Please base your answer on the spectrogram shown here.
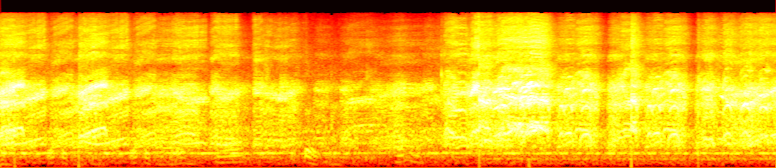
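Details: Andean cock-of-the-rock males calling together at a lek, competing for breeding females while bobbing and hopping: a dense chorus of harsh, overlapping squawks and grunts that swells louder toward the end.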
